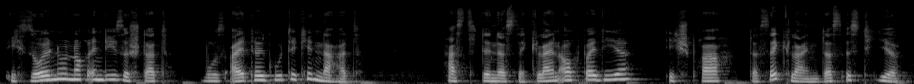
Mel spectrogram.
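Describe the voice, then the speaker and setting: A narrator voicing a cheerful male colleague who recites a Christmas poem slowly and evenly. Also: fairly high pitch, animated, darkish tone. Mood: reciting.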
